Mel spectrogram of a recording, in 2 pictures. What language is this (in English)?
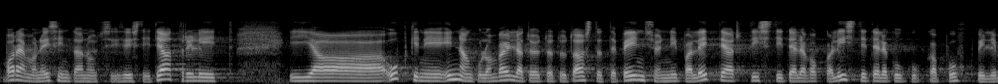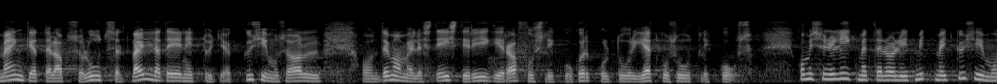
Estonian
